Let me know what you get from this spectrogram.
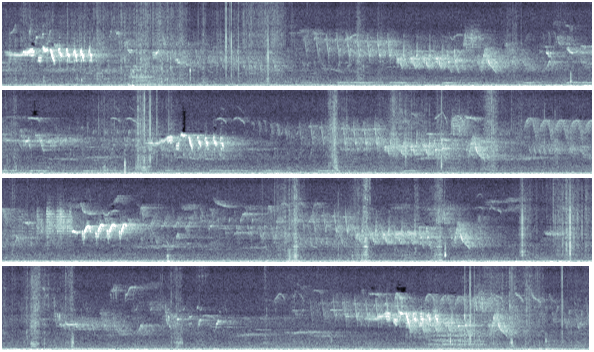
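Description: Outdoor ambience: birds chirping in short bursts every few seconds over a steady low background rumble, with a few faint clicks.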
